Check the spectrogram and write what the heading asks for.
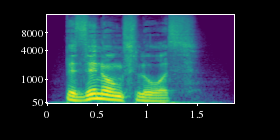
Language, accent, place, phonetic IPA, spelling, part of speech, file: German, Germany, Berlin, [beˈzɪnʊŋsˌloːs], besinnungslos, adjective, De-besinnungslos.ogg
- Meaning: unconscious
